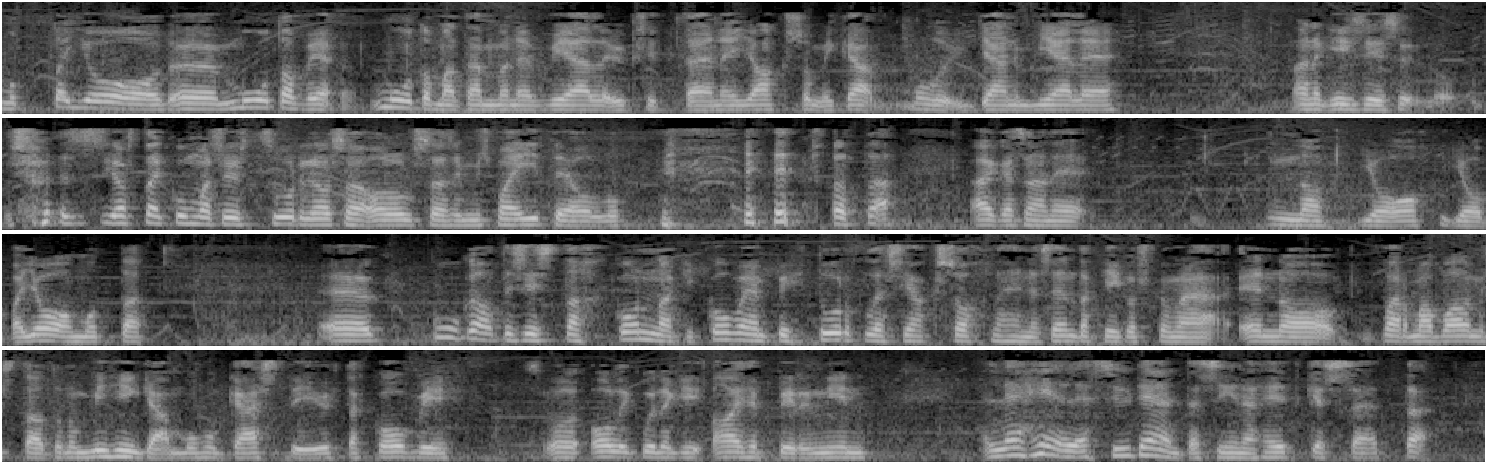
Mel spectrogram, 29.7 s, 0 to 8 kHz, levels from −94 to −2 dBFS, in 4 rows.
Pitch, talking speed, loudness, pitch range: 140 Hz, 120 wpm, -30 LUFS, 130-160 Hz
